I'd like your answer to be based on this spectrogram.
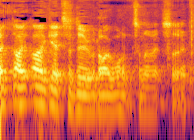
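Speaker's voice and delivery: normal talking voice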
